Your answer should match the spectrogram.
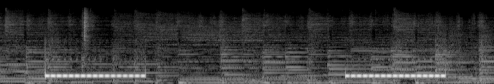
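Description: A telephone tone heard as a radio call-in is placed: two steady, buzzing bursts, each about a second long, separated by a short pause.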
